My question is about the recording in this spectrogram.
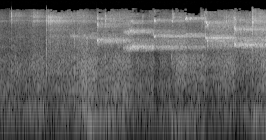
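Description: Table tennis balls clicking off bats and tables in a hall: a few separate hits, not a steady rally. From about a second and a half in, high held tones change pitch in steps.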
